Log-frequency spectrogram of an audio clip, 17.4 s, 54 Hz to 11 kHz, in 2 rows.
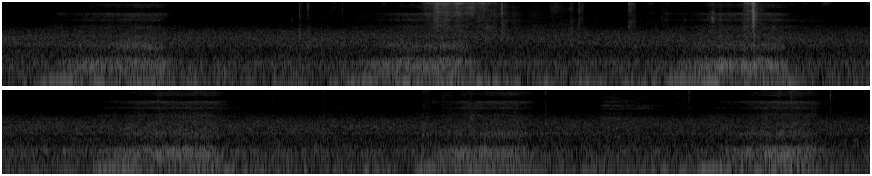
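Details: Someone sleeping behind a medical student studying, recorded as a study-with-me: faint, regular low rattling snores about every three seconds, around 20 a minute, behind room noise; snoring.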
